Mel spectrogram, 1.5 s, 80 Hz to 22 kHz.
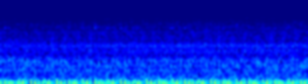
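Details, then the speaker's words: John Deere Z525 mower small engine after tune-up (air, fuel and oil filters, spark plugs, oil changed after 100+ hours in dusty conditions) runs with a steady, even low thrum, noticeably quieter, no knocks or misses: normal running. "kind of hear it already it's a little bit quieter so she needed that it had been a couple hundred hours since it been done so I'm happy about it"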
